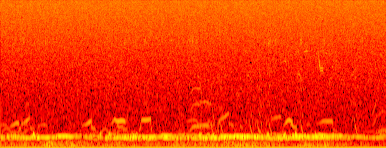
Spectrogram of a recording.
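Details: Male greater prairie chickens displaying and fighting on a lek in Washington County, Kansas, to establish breeding territory. A steady low droning boom runs unbroken throughout, overlaid with scattered rising and falling whoops and short cackling notes from several birds.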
